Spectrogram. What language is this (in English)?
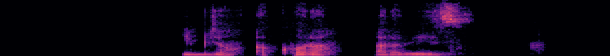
Kinyarwanda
